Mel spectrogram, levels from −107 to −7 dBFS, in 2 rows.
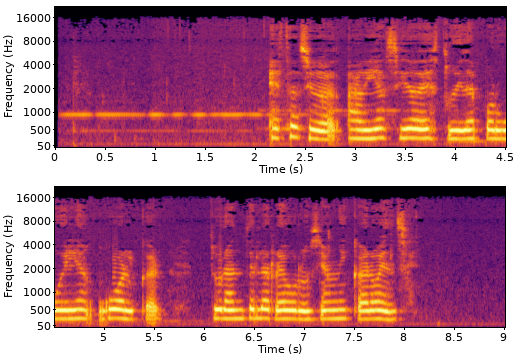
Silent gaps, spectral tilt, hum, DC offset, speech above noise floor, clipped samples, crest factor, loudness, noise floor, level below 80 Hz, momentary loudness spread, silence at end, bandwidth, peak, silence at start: none; -3 dB/octave; none; under 0.1%; 41 dB; under 0.1%; 12 dB; -11 LUFS; -52 dBFS; -56 dBFS; 22 LU; 1 s; 15 kHz; -2 dBFS; 0.1 s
